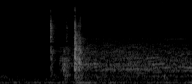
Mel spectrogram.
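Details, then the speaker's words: Yamaha CDC-755 five-disc CD changer whose tray would not come out, after repair, pressing open/close: two quick clicks then a quiet, even motor whir as the tray slides out smoothly; the repair may not last like the original but works properly. "and it's you know it's got power it's uh it's probably not as good as the original but honestly this will work for quite a long time"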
